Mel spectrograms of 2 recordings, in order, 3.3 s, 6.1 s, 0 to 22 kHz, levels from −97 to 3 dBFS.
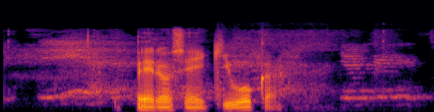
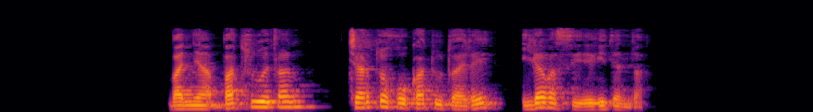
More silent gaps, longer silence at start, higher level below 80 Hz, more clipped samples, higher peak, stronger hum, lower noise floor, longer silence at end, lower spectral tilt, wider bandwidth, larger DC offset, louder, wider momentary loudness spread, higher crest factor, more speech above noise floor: second, none vs 2.57-2.61 s; second, 0.3 s vs 1.25 s; first, -62 dBFS vs -74 dBFS; neither; about the same, -4 dBFS vs -6 dBFS; neither; second, -46 dBFS vs under -90 dBFS; second, 0.2 s vs 1.3 s; second, -4.5 dB/octave vs -6 dB/octave; about the same, 8 kHz vs 8 kHz; neither; about the same, -24 LUFS vs -23 LUFS; first, 23 LU vs 9 LU; about the same, 22 dB vs 20 dB; second, 23 dB vs over 68 dB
